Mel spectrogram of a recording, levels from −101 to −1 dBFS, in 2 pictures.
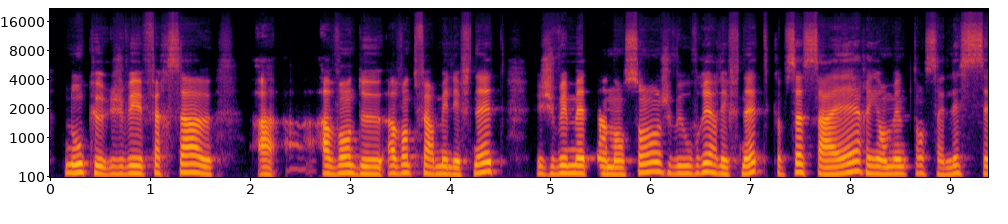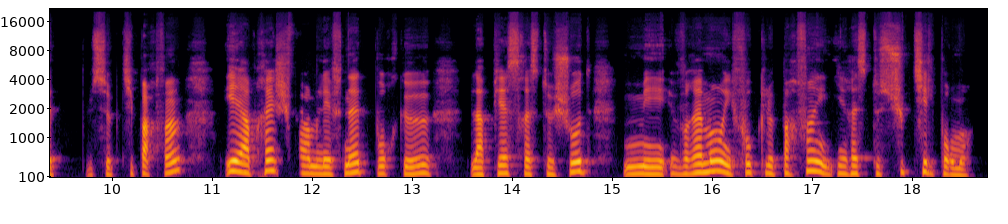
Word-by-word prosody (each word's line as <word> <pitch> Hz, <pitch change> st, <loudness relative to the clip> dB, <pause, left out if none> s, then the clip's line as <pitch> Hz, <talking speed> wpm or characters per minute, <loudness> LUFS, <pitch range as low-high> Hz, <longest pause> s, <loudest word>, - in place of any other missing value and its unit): Donc, 195 Hz, +1 st, +2 dB
heu, 175 Hz, -3 st, +3 dB
je 165 Hz, 0 st, -4 dB
vais 175 Hz, 0 st, +3 dB
faire 180 Hz, +2 st, -4 dB
ça, 195 Hz, -1 st, +5 dB
heu, 165 Hz, -, +2 dB, 0.4 s
a 165 Hz, -1 st, +1 dB, 0.4 s
avant 180 Hz, +1 st, +3 dB
de 165 Hz, -2 st, +1 dB
avant 180 Hz, +2 st, +2 dB
de 190 Hz, -, -16 dB
fermer 170 Hz, -3 st, +1 dB
les 155 Hz, -1 st, +1 dB
fenêtres 215 Hz, +8 st, +1 dB, 0.3 s
et -, -, -4 dB
je 165 Hz, 0 st, -4 dB
vais 180 Hz, +1 st, +3 dB
mettre 175 Hz, -1 st, +4 dB
un 165 Hz, -1 st, +3 dB
encens, 195 Hz, +8 st, +1 dB
je 185 Hz, -, -7 dB
vais 175 Hz, -, -1 dB
ouvrir 180 Hz, +3 st, +1 dB
les 165 Hz, -2 st, +1 dB
fenêtres 175 Hz, +6 st, 0 dB
comme 175 Hz, -3 st, -7 dB
ça, 205 Hz, -1 st, +3 dB
ça 190 Hz, -5 st, +1 dB
aère 190 Hz, +6 st, +3 dB
et 170 Hz, -1 st, +2 dB
en 160 Hz, -, +3 dB
même 170 Hz, 0 st, +1 dB
temps 180 Hz, +2 st, -7 dB
ça 160 Hz, -3 st, -7 dB
laisse 175 Hz, +3 st, -3 dB
cette 170 Hz, -2 st, -4 dB, 0.3 s
ce 155 Hz, -, -6 dB
petit 160 Hz, +3 st, -12 dB
parfum 195 Hz, +6 st, 0 dB, 0.4 s
et 230 Hz, +1 st, +7 dB
après 230 Hz, +5 st, +2 dB
je 235 Hz, -, -8 dB
ferme 175 Hz, -2 st, 0 dB
les 165 Hz, 0 st, +2 dB
fenêtres 195 Hz, +5 st, 0 dB
pour 170 Hz, 0 st, -6 dB
que 170 Hz, +2 st, -1 dB, 0.4 s
la 155 Hz, 0 st, +2 dB
pièce 180 Hz, +4 st, -3 dB
reste 165 Hz, -1 st, -4 dB
chaude. 215 Hz, +7 st, +2 dB, 0.4 s
Mais 160 Hz, -1 st, +1 dB
vraiment 195 Hz, +8 st, +3 dB
il 185 Hz, -, +2 dB
faut 195 Hz, -, -3 dB
que 195 Hz, -2 st, -8 dB
le 175 Hz, -, -1 dB
parfum 185 Hz, +8 st, -2 dB
il 190 Hz, -9 st, +2 dB
il 175 Hz, -1 st, -3 dB
reste 175 Hz, 0 st, -4 dB
subtil 205 Hz, +2 st, -5 dB
pour 165 Hz, -3 st, -2 dB
moi. 140 Hz, -2 st, -6 dB
175 Hz, 210 wpm, -24 LUFS, 165-195 Hz, 0.4 s, et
